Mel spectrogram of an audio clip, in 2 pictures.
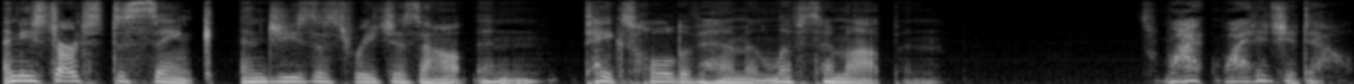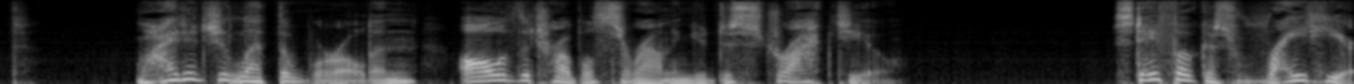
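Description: A woman speaks with vocal fry and a warm tone. Her pitch is very deep and low, her pace moderate. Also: lively intonation, dry, close sound with no echo. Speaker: radio host. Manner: warm, conversational.

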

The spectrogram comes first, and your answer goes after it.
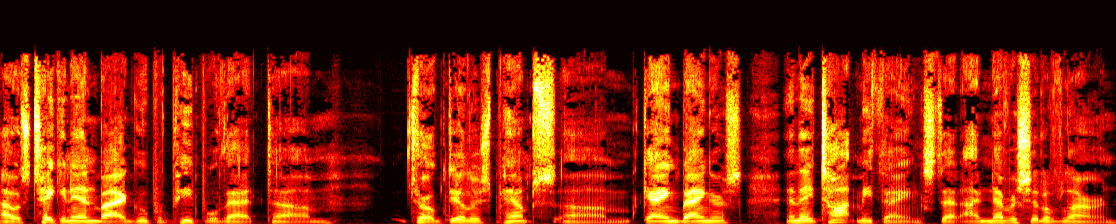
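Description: A man with an ordinary speaking voice, medium pitch, fairly even intonation and a moderate pace over a quiet background. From US South, Selma, Alabama. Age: 60s. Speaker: ministry leader, former gang leader. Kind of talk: testimony.

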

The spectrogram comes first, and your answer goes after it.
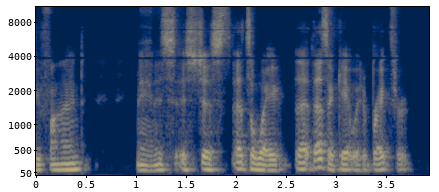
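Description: The speaker has a normal speaking voice and an American accent. The intonation is fairly even. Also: man. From US South, South Carolina. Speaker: pastor. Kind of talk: interview.

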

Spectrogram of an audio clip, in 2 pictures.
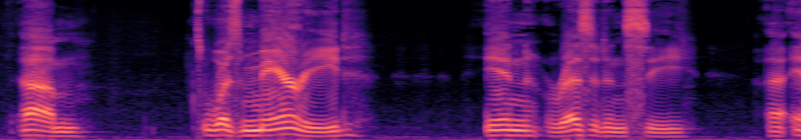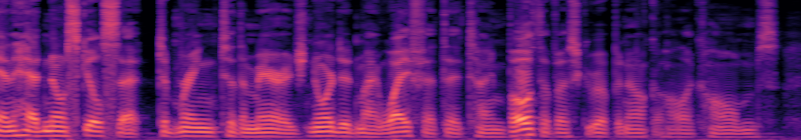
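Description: A man with a plain, everyday voice and an American accent speaks at a fairly slow pace in a fairly low pitch with ordinary pitch variation. His loudness swings widely on a very clean recording with a silent background. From Minnesota, Rochester. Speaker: trauma surgeon. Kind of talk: interview testimony.

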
